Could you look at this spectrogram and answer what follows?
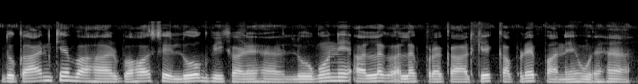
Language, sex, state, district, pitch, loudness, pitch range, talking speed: Hindi, male, Jharkhand, Garhwa, 135 Hz, -14 LUFS, 125-145 Hz, 180 wpm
